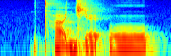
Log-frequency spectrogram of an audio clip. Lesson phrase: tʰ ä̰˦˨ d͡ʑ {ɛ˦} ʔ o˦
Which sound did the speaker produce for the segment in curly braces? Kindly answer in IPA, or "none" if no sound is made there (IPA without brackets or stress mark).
ɛ˨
